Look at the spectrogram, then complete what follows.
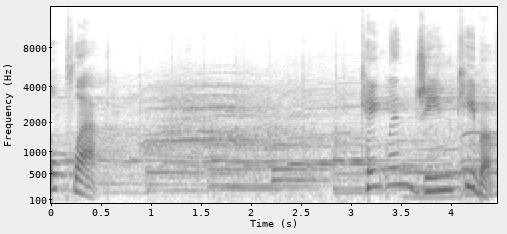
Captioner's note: audience cheers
